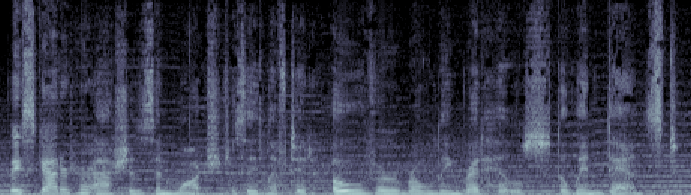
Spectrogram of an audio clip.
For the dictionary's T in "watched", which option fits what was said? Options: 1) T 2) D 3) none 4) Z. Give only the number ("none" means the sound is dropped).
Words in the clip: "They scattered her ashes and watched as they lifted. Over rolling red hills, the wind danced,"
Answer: 1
